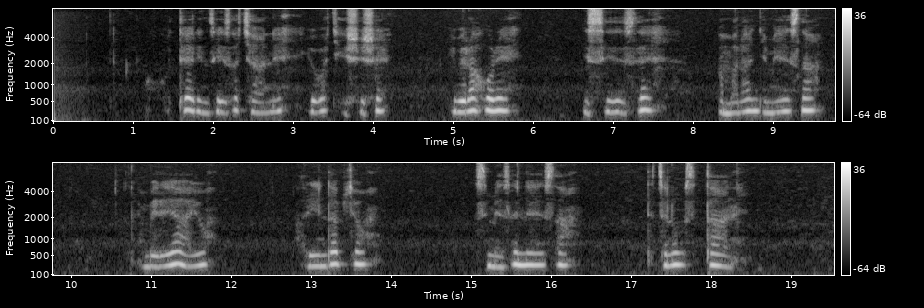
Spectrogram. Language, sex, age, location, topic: Kinyarwanda, female, 25-35, Huye, finance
